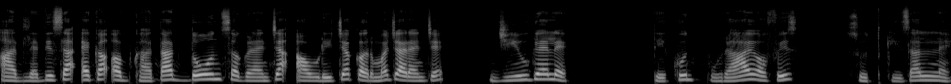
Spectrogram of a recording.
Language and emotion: Goan Konkani, sad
